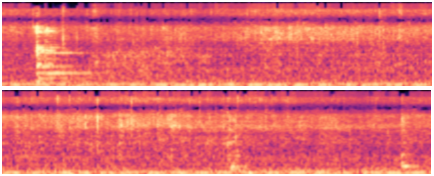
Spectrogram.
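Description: Pork chops browning in a pan, a steady, soft sizzle and crackle with a single brief clink near the start and no talking.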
